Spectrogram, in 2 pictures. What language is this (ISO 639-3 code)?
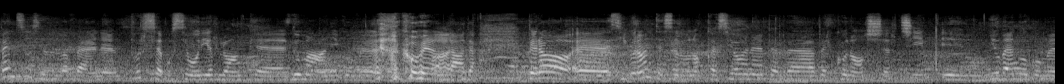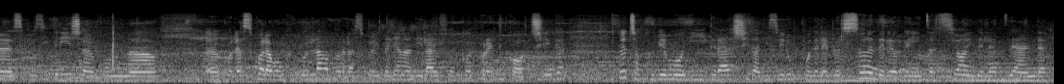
ita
